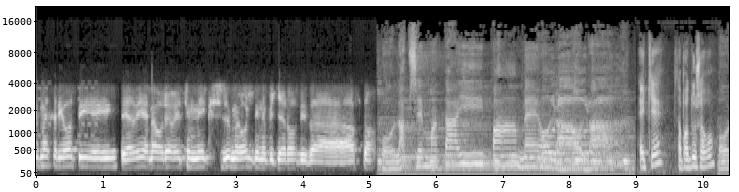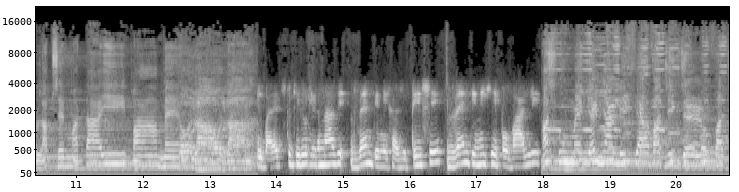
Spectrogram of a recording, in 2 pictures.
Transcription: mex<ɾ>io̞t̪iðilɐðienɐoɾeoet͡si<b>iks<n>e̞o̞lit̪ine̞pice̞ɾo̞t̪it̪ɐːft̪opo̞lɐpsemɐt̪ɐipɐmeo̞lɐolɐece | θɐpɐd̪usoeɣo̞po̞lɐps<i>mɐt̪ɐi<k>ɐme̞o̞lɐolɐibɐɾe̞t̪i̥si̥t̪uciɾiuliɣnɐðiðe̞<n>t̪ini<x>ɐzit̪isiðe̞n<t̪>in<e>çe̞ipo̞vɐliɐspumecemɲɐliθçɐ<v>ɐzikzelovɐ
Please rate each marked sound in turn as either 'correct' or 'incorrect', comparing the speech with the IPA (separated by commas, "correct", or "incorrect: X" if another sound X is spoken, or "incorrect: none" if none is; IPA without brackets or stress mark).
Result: correct, incorrect: m, incorrect: m, incorrect: e, incorrect: p, correct, correct, correct, incorrect: i, correct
